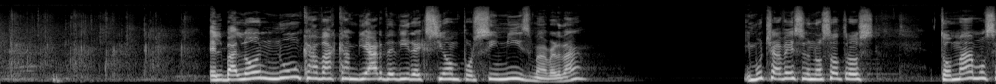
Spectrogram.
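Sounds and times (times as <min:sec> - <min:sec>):
audience applause: 0:00.0 - 0:02.1
speech: 0:02.1 - 0:05.9, 0:07.5 - 0:09.9.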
